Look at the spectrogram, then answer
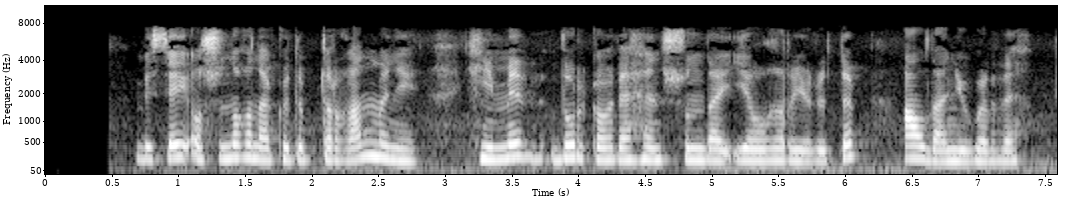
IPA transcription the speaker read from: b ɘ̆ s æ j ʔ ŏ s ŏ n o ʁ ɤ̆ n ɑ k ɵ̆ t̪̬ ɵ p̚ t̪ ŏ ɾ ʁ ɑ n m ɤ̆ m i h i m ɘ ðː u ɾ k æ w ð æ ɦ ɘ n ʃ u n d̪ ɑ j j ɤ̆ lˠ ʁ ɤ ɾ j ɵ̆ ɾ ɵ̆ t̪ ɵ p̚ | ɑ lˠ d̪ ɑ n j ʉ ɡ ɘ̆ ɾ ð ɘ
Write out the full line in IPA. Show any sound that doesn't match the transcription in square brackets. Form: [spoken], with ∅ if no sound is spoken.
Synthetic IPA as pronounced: b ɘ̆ s æ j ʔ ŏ [ʃ] ŏ n o ʁ ɤ̆ n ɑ k ɵ̆ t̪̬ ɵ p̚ t̪ ŏ ɾ ʁ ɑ n m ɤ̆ [n] i h i m ɘ ðː u ɾ k æ w ð æ ɦ ɘ n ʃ u n d̪ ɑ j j ɤ̆ lˠ ʁ ɤ ɾ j ɵ̆ ɾ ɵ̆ t̪ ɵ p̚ | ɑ lˠ d̪ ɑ n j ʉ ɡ ɘ̆ ɾ ð ɘ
